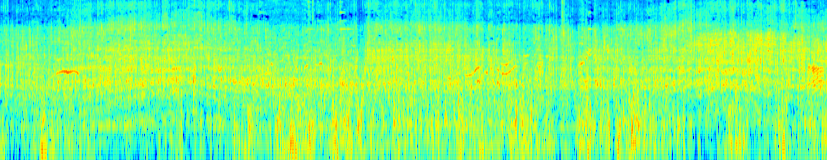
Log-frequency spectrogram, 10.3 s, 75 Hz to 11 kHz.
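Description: A 3.3 m two-line sport delta kite tearing through strong wind, its sail and lines making a steady rushing whir, mixed with wind buffeting the microphone.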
